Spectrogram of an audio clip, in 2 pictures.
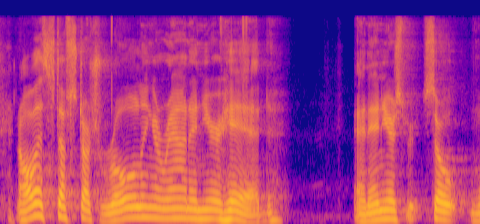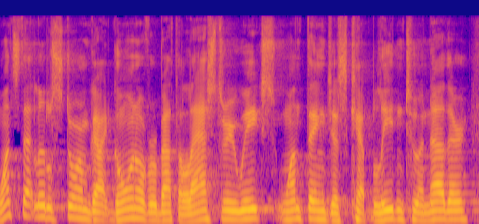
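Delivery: ordinary delivery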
